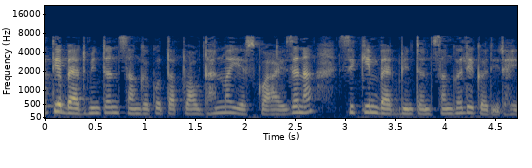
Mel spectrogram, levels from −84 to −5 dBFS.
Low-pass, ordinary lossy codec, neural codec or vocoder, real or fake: 7.2 kHz; none; none; real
